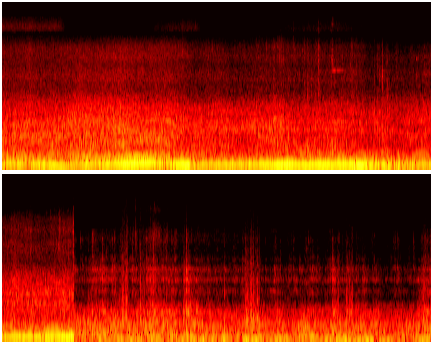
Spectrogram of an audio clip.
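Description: Engine of a homemade off-road buggy, built on a donor car's engine, running under load as it drives over rough ground, its pitch rising and falling, with heavy noise from wind and terrain. About six seconds in the sound cuts to a quieter engine hum with scattered knocks and rattles from the vehicle.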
